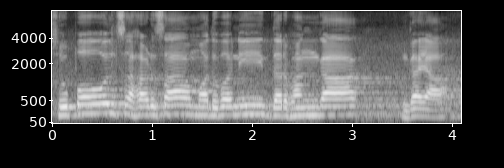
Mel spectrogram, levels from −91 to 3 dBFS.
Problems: none marked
